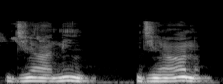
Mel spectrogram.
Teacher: अब आगे देखिए, तो आज के बाद इसको ज्ञानी नहीं बोलना, ज्ञानी बोलना है, ज्ञान बोलना है, क्योंकि इसका उच्चारण होता है य, और ज के साथ मिल करके बनेगा ज्ञ। तो जहां भी इसका यूज होगा बनेगा ज्ञ, ज्ञानी, ज्ञान।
